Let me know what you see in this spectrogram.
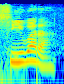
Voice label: "siwara" to grow, Wamesa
